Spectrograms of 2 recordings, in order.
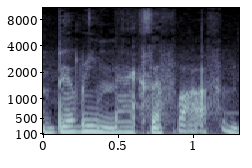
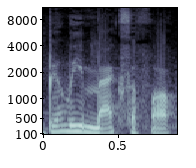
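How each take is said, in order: First: Slow, falling "Billy Maximoff" as a proud introduction; grand announcement. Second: Said in the usual way. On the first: Real, not acted. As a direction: draw out "Billy Maximoff" like a runway call. Announcing a character's entrance.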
